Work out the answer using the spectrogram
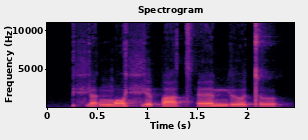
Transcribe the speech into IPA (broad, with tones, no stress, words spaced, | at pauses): fʲa˨ŋ͡mɔ˧fʲɛ˦pa˨ t͡sʼɛ˨˦mʲɵː˦ tʼɵ˧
